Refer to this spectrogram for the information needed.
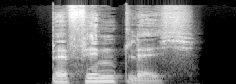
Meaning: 1. perceptible, sensible, perceivable 2. located, situated 3. Used with an adverbial as a paraphrase of the uncommon present participle seiend
- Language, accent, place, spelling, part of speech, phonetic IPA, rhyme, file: German, Germany, Berlin, befindlich, adjective, [bəˈfɪntlɪç], -ɪntlɪç, De-befindlich.ogg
